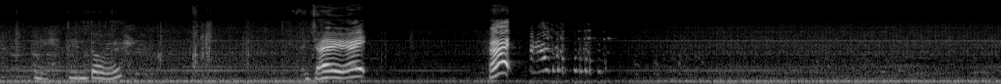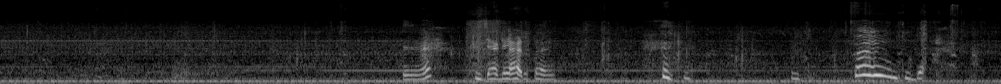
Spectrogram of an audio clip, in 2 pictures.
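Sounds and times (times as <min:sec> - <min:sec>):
low background hum: 0:00.0 - 0:20.0
chicken squawk: 0:04.9 - 0:06.9
chicken clucking: 0:05.4 - 0:07.4.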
